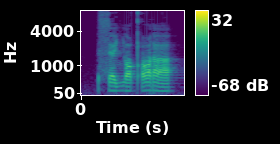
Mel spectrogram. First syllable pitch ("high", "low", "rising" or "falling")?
low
